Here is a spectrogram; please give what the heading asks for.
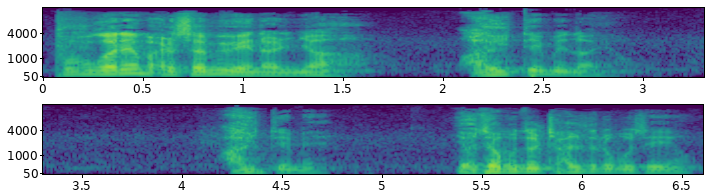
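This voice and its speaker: A man's voice: fairly high pitch, brisk, fairly bright tone. A male pastor preaching a sermon in a conversational way, speaking straight to the congregation and repeating his key phrases for emphasis.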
